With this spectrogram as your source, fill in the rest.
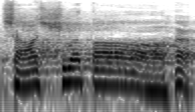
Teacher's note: ദീർഘമായിട്ട് താ എന്ന് ചൊല്ലി വിസർഗ്ഗം ചൊല്ലി അവസാനിപ്പിക്കുക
